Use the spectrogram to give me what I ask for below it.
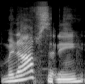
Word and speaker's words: monopsony: So for those in chat that are wondering, wait, did he just mispronounce monopoly? No, monopsony is a market situation in which there is only one buyer.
